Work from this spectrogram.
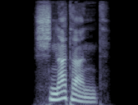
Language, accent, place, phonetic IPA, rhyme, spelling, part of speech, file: German, Germany, Berlin, [ˈʃnatɐnt], -atɐnt, schnatternd, verb, De-schnatternd.ogg
- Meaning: present participle of schnattern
